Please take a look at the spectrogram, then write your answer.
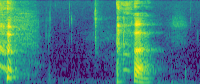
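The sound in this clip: Coughing after a drink went down the wrong way and burned the throat: a few short, throaty, faint bursts spaced apart, the last two close together.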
